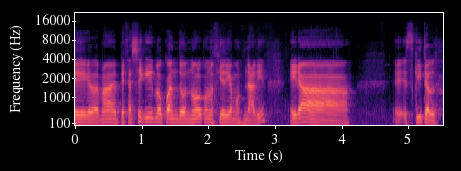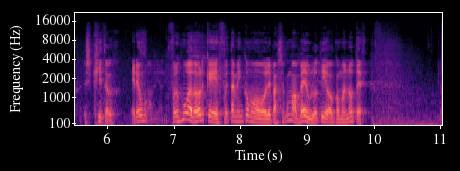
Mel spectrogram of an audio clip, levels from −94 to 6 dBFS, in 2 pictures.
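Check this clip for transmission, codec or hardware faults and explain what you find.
Nothing that points to a transmission, codec or hardware problem can be heard anywhere in the clip, and the signal stays continuous and steady throughout.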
